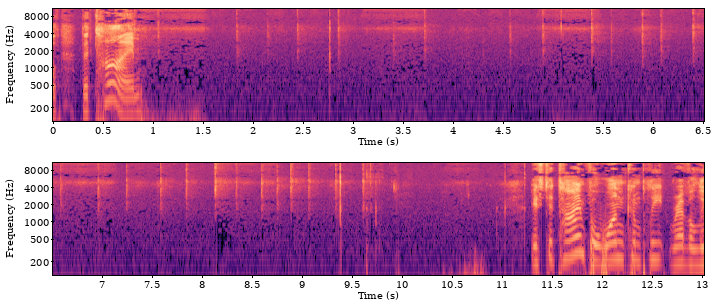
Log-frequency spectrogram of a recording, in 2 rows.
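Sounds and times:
chalk writing on blackboard: 1.0 - 9.8.

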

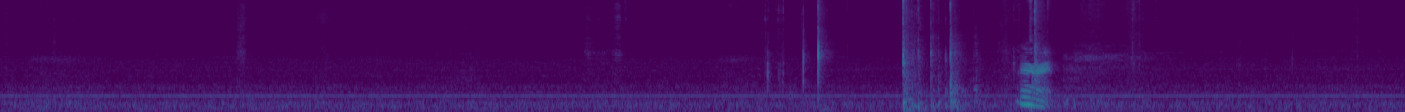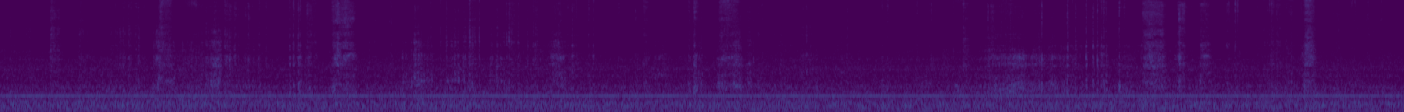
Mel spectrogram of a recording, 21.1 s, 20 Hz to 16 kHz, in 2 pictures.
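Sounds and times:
faint hum: 0.0 - 21.0
scissors snipping paper: 10.8 - 20.6.

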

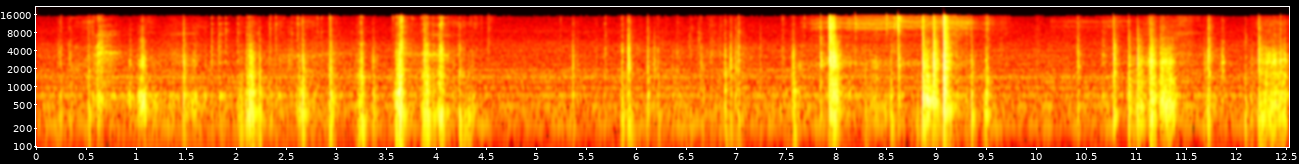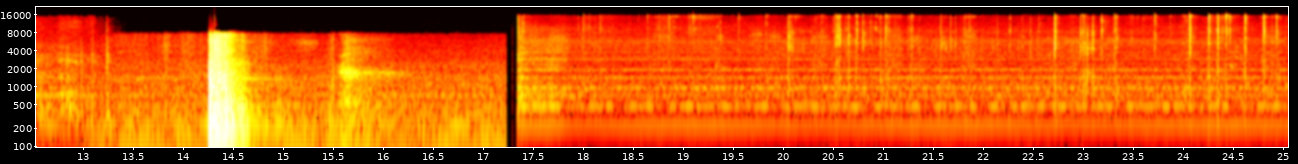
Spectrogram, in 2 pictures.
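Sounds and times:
tools clicking and scraping: 10.4 - 13.3, 17.9 - 25.0.

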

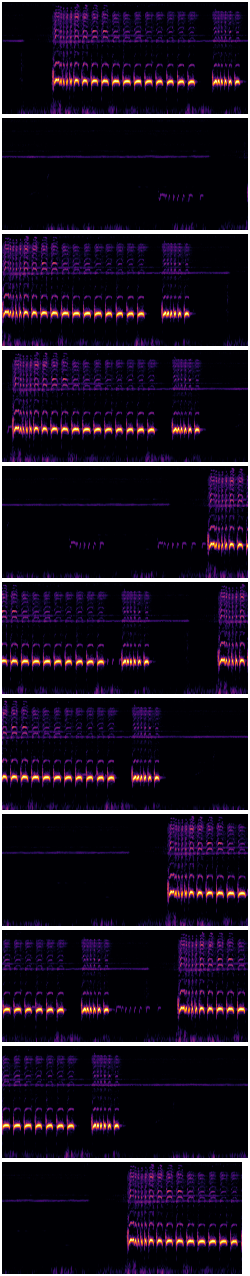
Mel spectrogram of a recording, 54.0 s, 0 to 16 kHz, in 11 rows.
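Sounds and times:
dove cooing: 1.0 - 4.8, 9.8 - 13.6, 14.9 - 18.7, 22.8 - 27.6, 28.9 - 32.7, 37.8 - 42.1, 42.8 - 46.6, 51.7 - 54.0.

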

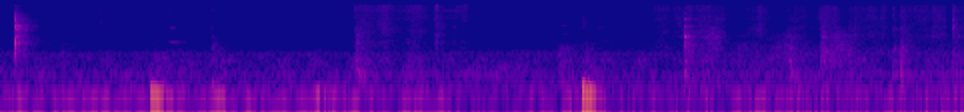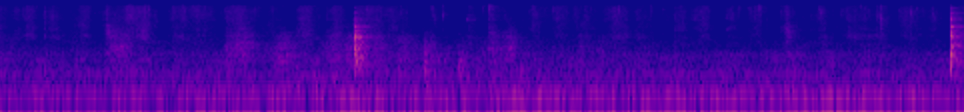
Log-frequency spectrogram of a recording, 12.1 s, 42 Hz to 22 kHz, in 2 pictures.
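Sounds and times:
spoon scraping ceramic bowl: 4.2 - 12.0.

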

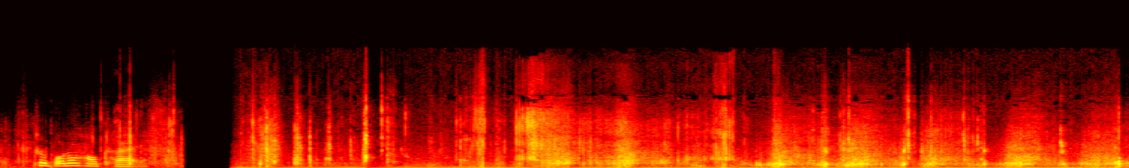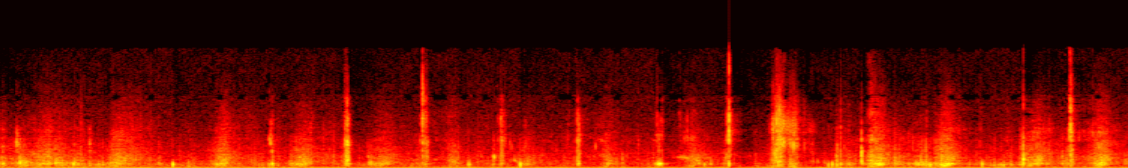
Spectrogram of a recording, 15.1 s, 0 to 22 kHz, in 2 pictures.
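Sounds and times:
plastic packaging crinkling: 0.0 - 11.1.

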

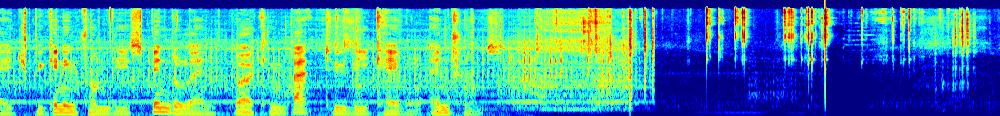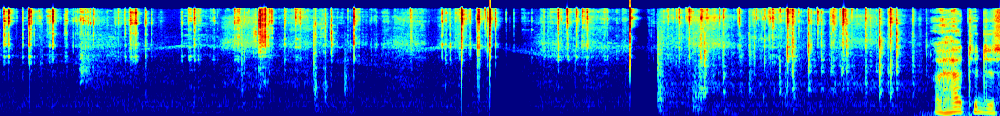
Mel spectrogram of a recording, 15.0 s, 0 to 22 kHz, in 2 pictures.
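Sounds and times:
drill press cutting metal: 0.0 - 4.9
metal piece clicking and scraping: 4.3 - 14.4.

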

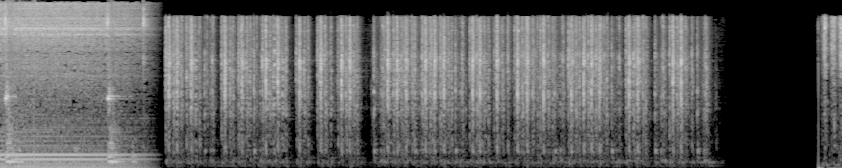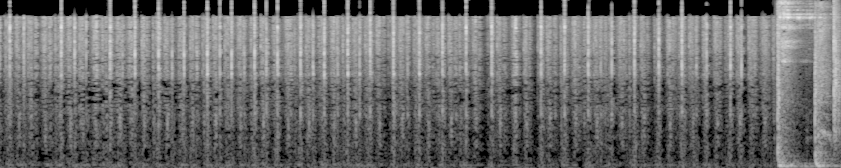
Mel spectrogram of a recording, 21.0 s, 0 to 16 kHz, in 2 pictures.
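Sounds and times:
low steady hum: 0.0 - 2.0
typewriter keys clacking: 2.1 - 9.1, 10.2 - 21.0.

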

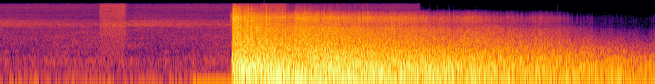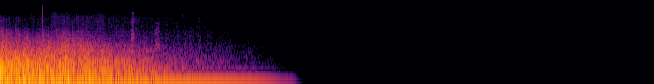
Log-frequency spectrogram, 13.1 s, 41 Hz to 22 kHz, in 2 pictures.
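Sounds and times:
floor pump hiss: 0.0 - 2.4.

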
